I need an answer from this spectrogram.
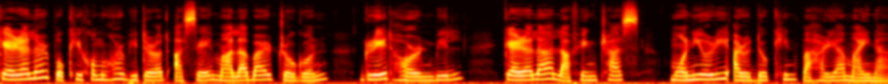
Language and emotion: Assamese, neutral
